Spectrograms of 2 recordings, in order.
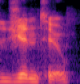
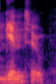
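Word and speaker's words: Gentoo: been pronouncing it right it apparently is pronounced jintu not gintu I should look at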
